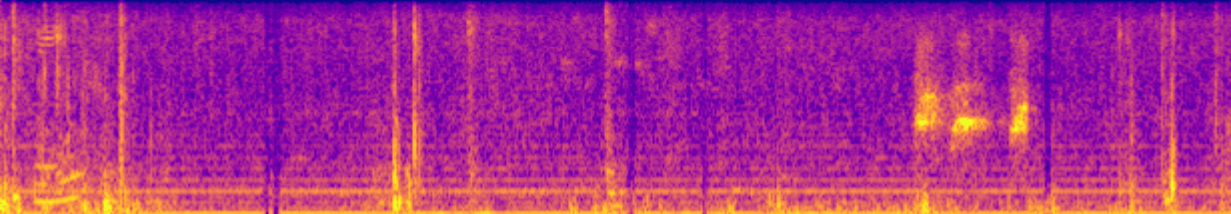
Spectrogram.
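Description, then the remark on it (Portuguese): A dog gives a short cluster of yappy barks over a steady low hum, with a few faint clicks and knocks earlier on. “Calma aí, achei, deixa só a meu parar de latir.”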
